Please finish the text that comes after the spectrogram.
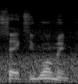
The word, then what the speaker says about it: Sacsayhuaman: And not just the Egyptians, there's places like Sacsayhuaman, I can't say the proper, Sacsayhuaman, I'm not sure it's hard to pronounce it, some people call it sexy woman.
